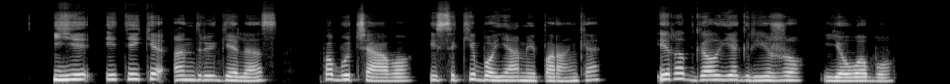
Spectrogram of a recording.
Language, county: Lithuanian, Klaipėda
